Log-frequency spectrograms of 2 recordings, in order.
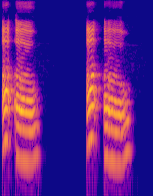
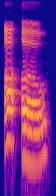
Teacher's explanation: in between those two syllables we feel that little impulse from the throat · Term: glottal stop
